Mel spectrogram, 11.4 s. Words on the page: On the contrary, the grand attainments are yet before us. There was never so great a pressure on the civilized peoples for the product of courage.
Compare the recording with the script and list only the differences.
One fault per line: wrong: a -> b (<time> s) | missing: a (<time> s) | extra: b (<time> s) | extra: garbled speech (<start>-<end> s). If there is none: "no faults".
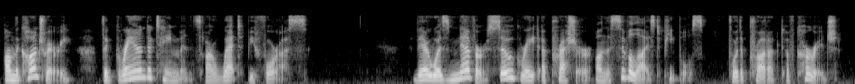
wrong: yet -> wet (2.9 s)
